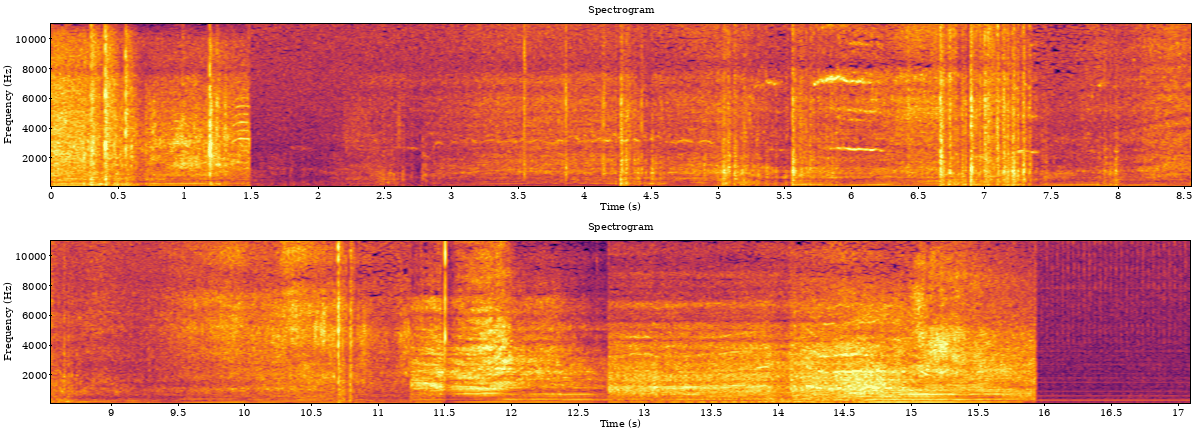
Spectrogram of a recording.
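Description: A rally car engine roars and revs hard, rising and falling in pitch as the gears shift.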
